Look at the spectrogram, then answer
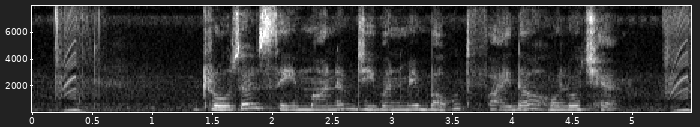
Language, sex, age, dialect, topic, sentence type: Maithili, female, 18-24, Angika, agriculture, statement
